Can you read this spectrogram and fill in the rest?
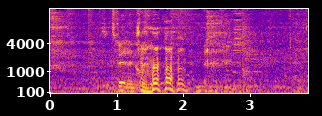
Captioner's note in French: rires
